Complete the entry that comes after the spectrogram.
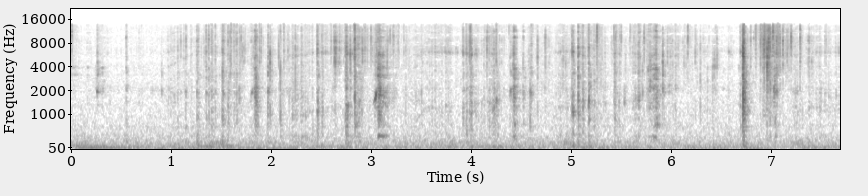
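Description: A metal blade shaves flakes from a solid pale lilac bar of soap with faceted carved edges, held in the hand. Quiet, crisp, bright scraping strokes come in a steady run of short bursts, with a sharper, louder scrape near the end.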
